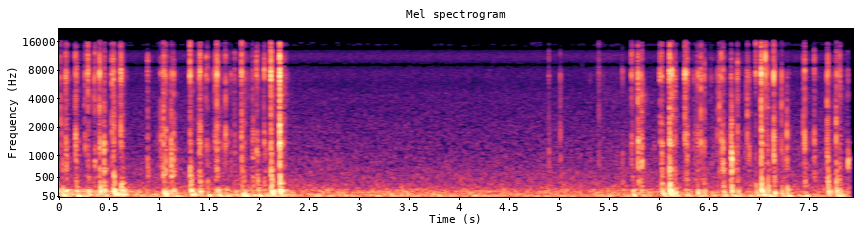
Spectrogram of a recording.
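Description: Long acrylic nails and fingertips type on the plastic keys of a black ThinkPad laptop keyboard, a solid device. Two bursts of quick, bright clicky taps with a dull low thump come first at the start and again near the end, separated by a few seconds of near-silence. Each tap dies away almost instantly.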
